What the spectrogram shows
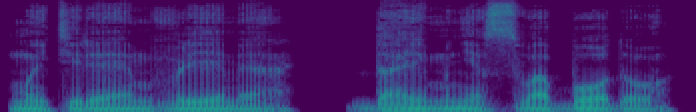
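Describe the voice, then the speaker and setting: A man voicing a growling, menacing ancient male god of death who speaks slowly and commandingly. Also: extremely low pitch, little pitch movement, dark tone, dry recording, studio quality, full character voice. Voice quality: growling, rasping laugh.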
